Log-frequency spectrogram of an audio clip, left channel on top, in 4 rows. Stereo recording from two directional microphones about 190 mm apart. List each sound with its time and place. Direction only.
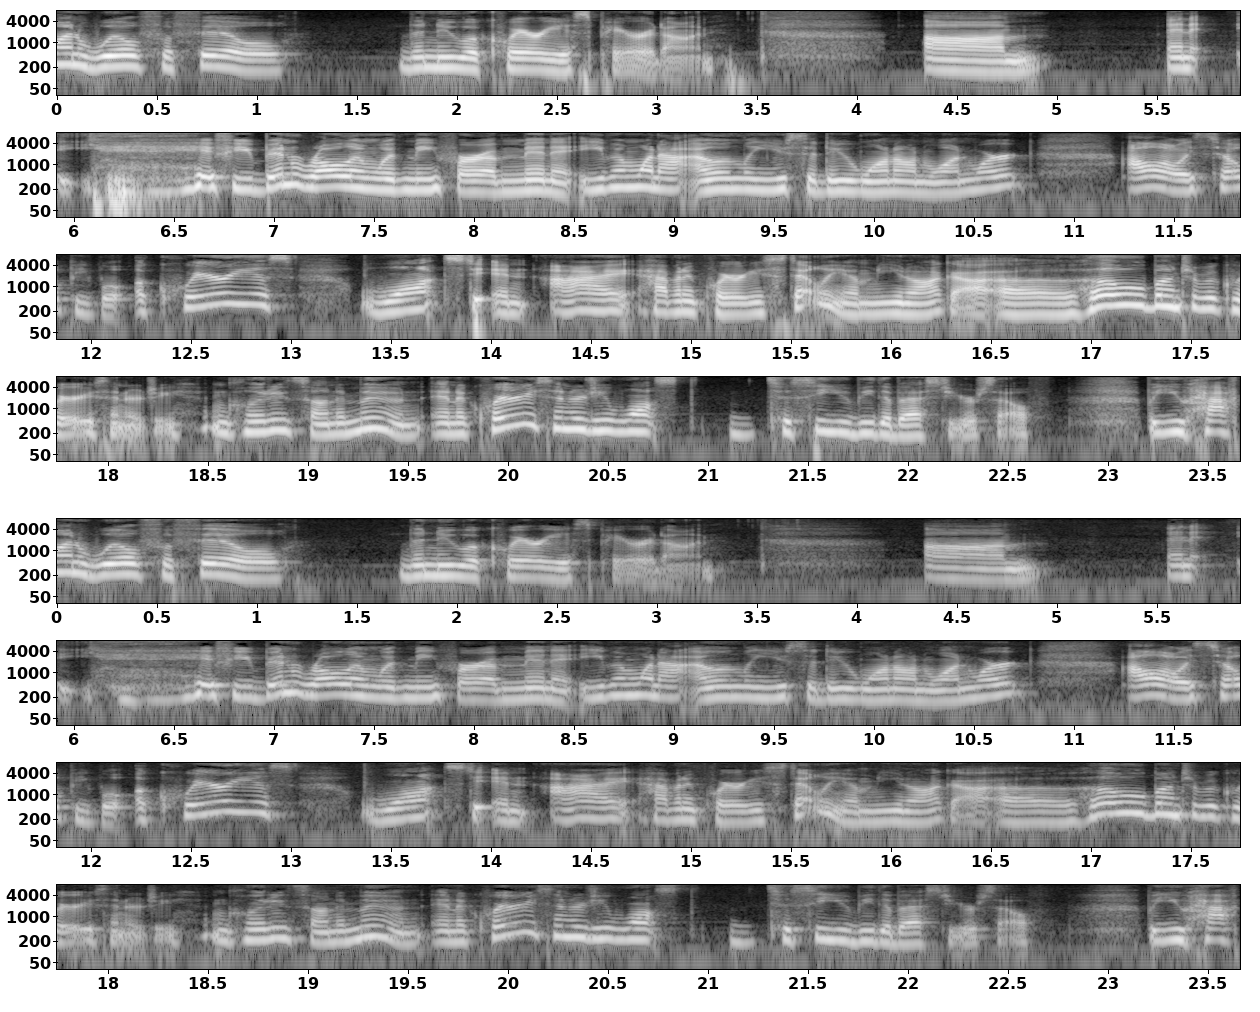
0.0 s speech: 25° left (ahead or behind)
